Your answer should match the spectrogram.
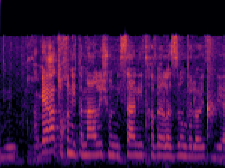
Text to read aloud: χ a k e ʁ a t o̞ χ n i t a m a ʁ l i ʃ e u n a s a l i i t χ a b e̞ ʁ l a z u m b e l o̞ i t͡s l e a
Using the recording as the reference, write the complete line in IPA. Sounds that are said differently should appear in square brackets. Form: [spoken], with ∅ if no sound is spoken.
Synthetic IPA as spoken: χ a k e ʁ a t o̞ χ n i t a m a ʁ l i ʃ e u n [i] s a l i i t χ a b e̞ ʁ l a z u m [v] e l o̞ i t͡s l [i] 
